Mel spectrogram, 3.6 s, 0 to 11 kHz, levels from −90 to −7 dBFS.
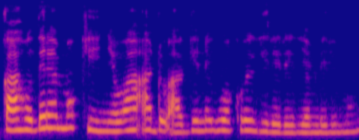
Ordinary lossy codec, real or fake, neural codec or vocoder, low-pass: none; fake; vocoder, 22.05 kHz, 80 mel bands, HiFi-GAN; none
